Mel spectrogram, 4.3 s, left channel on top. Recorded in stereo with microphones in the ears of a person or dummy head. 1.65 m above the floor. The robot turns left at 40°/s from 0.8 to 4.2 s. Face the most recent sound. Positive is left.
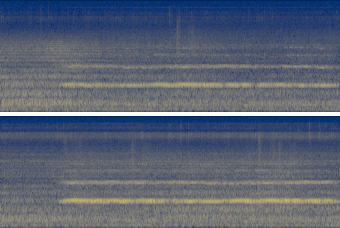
turn(degrees=-105)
